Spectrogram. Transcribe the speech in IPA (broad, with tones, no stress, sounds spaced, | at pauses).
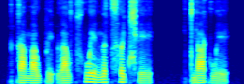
k a˧ m a˧ w p e˨ ʔ l a˧ w t͡sʰ w e˥˧ n̪ ə˥˧ t͡sʰ ə˥˧ t͡ɕʰ e˧ | t̪ j a˧ k w e˨˩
